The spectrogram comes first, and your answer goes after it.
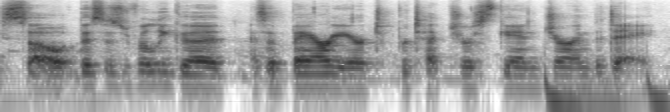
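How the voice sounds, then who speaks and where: Music can be heard underneath. The speaker is a woman. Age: 40s. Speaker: beauty vlogger. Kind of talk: tutorial. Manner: casual, conversational.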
